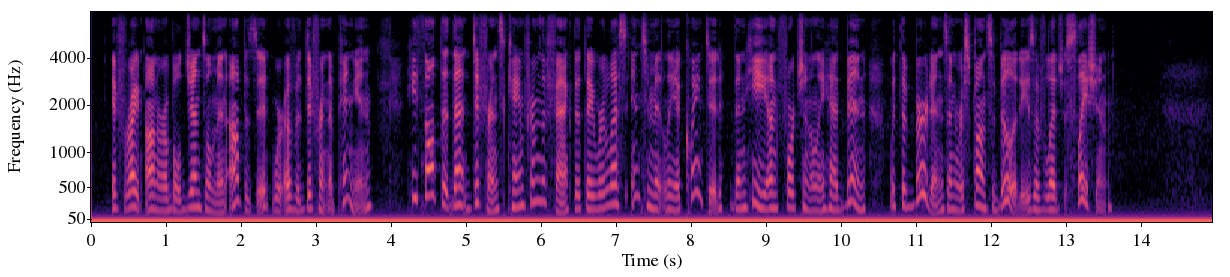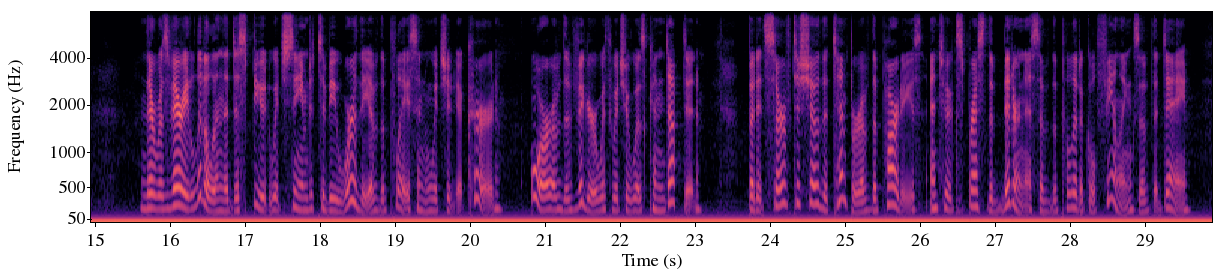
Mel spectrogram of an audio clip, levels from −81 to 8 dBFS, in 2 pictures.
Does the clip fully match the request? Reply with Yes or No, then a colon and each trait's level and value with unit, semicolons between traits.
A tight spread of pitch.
No: wide, 5.4 semitones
